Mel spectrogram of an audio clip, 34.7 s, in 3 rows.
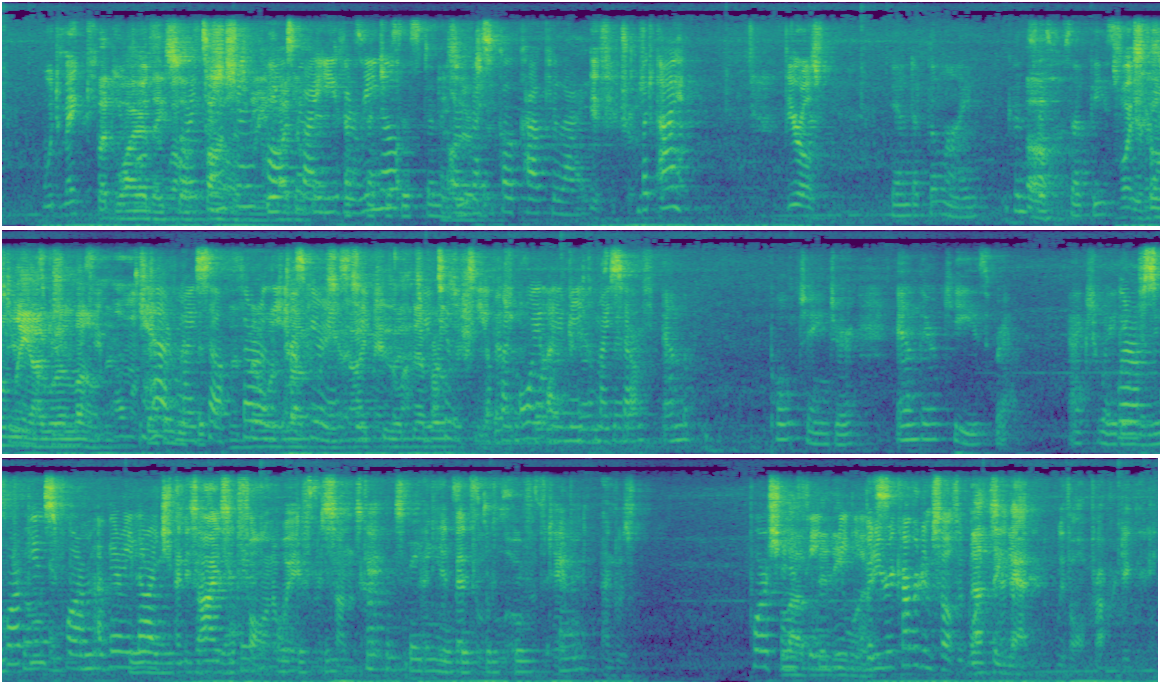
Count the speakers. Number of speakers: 4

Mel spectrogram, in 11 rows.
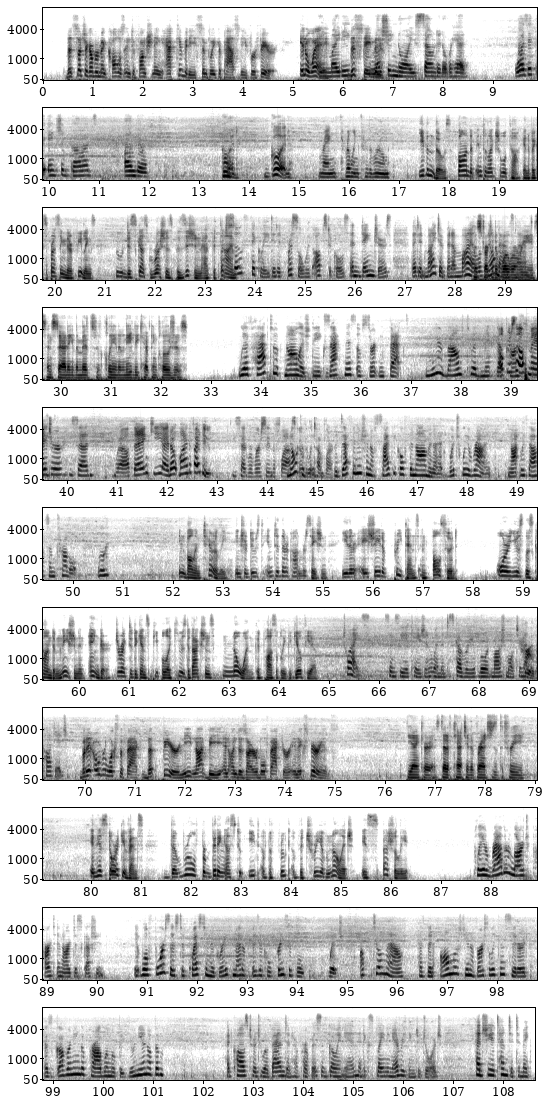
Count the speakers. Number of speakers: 8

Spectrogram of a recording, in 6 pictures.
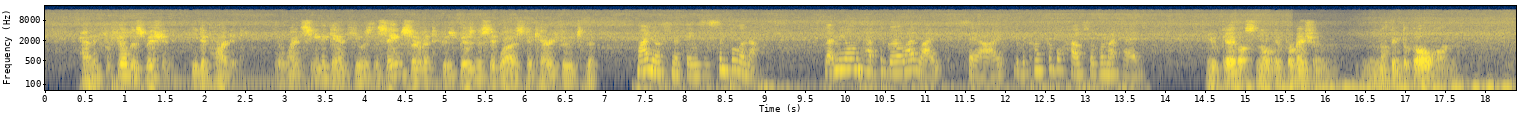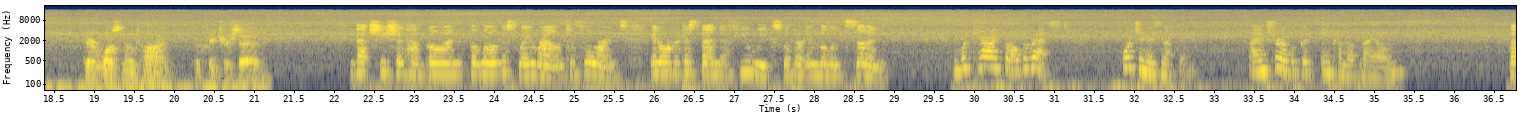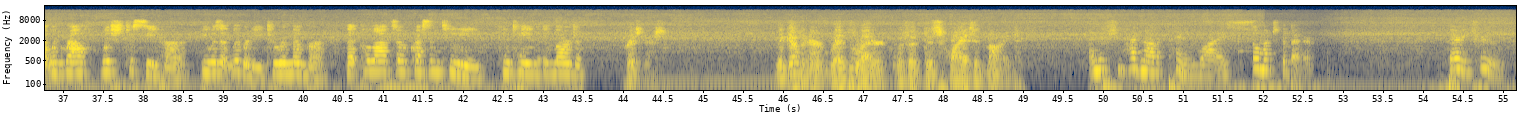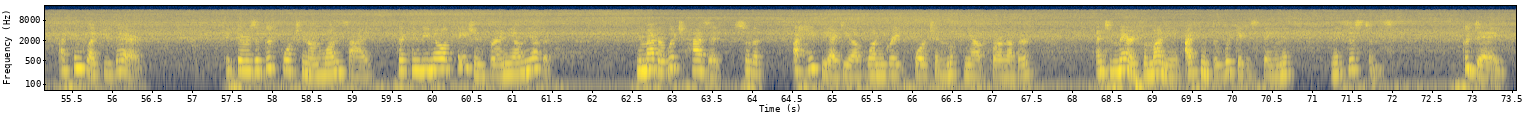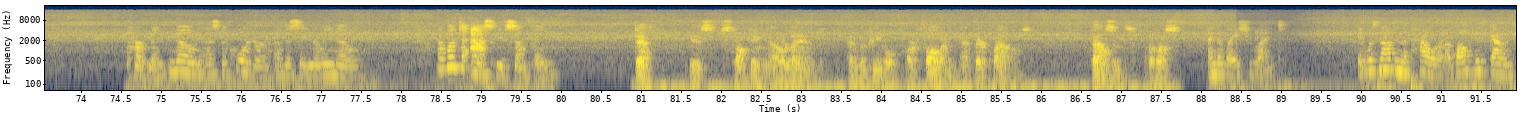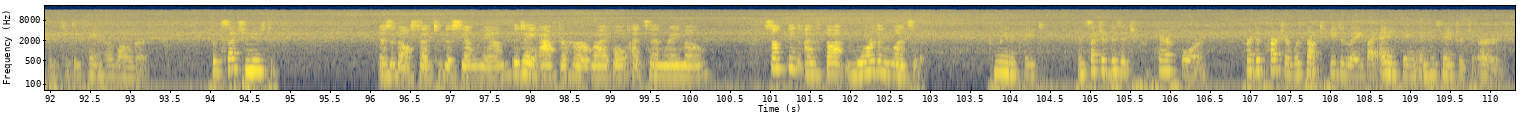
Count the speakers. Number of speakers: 4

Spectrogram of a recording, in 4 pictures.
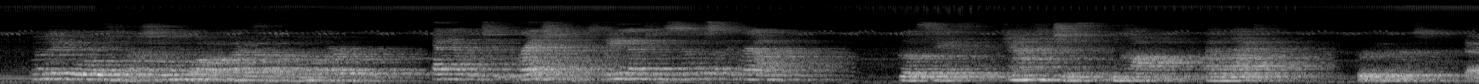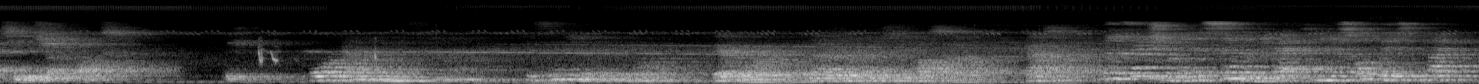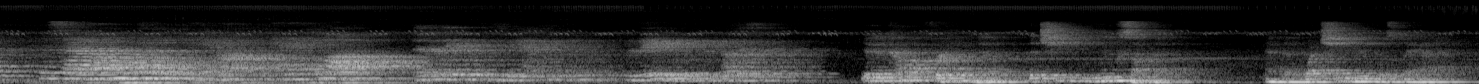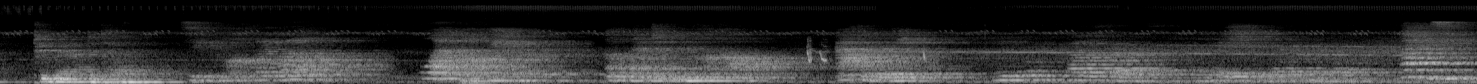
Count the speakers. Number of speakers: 10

